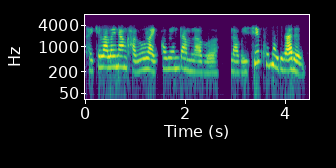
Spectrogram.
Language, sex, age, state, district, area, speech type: Bodo, female, 30-45, Assam, Chirang, rural, conversation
